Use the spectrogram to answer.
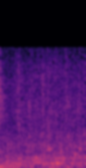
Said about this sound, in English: Go flush it.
